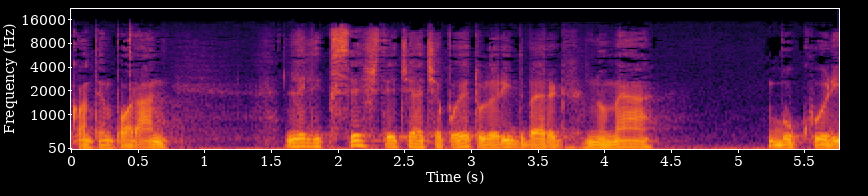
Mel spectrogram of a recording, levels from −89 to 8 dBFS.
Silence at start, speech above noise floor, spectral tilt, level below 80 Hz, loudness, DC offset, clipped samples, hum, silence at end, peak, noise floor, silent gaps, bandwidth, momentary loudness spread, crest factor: 0 s; 23 dB; -6 dB/octave; -26 dBFS; -14 LUFS; under 0.1%; under 0.1%; none; 0 s; 0 dBFS; -36 dBFS; none; 14.5 kHz; 5 LU; 14 dB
